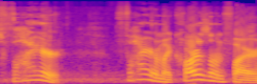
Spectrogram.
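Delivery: high, urgent mock call of fire; retold yelling for help. Man yelling to neighbors, a high mock alarm call.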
